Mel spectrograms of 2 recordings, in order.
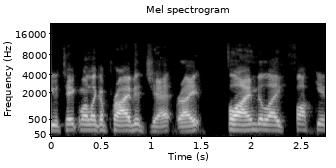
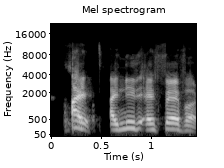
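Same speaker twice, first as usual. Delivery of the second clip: put-on Middle Eastern accent. Retelling a rich scammer's call asking a favor: imitating a Middle Eastern accent. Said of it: "the Middle Eastern accent when there's, like, a fucking bad guy".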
